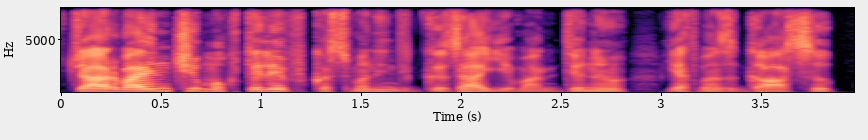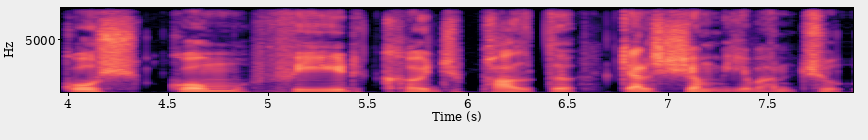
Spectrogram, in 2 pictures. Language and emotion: Kashmiri, neutral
